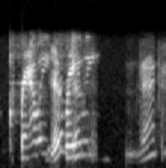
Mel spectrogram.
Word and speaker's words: Fraley: Is that how you say it right? Fraley?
